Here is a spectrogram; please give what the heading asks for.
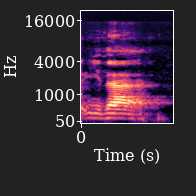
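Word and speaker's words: إذا: Jadi kalau ada seperti itu tanpa alif setelah za itu bacanya idh, artinya karena. Kalau ada alif setelahnya itu idza.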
